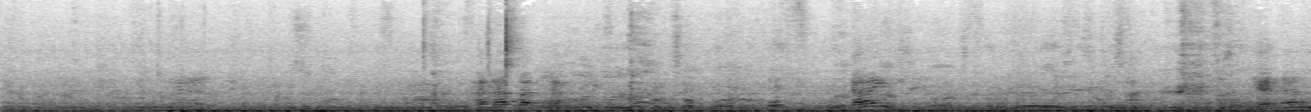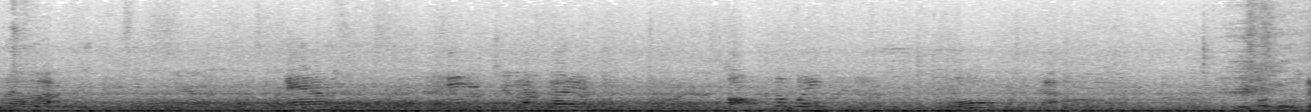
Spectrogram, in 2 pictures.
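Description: Steady running rumble of an electric commuter train heard from inside the carriage, with indistinct voices talking over it.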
